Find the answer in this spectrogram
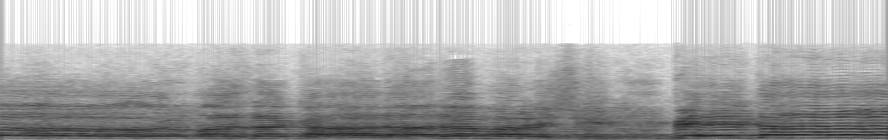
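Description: A crowd of men chanting a mourning lament (nauha) together, with long held notes that bend in pitch. It dips slightly about three seconds in, then a strong held note begins near the end.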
